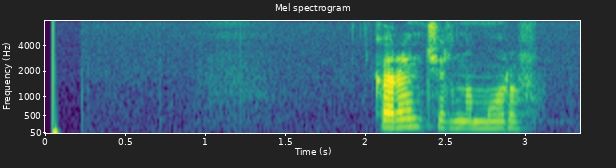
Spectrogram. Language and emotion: Russian, neutral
